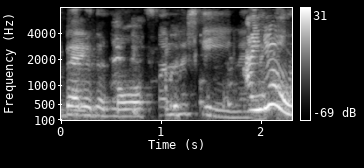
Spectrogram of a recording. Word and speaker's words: Moleskine: In the art world, we call those moleskina. Oh, is it? Yes. Moleskine. I don't think I've ever heard like it that. pronounced out loud. Sounds Italian.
